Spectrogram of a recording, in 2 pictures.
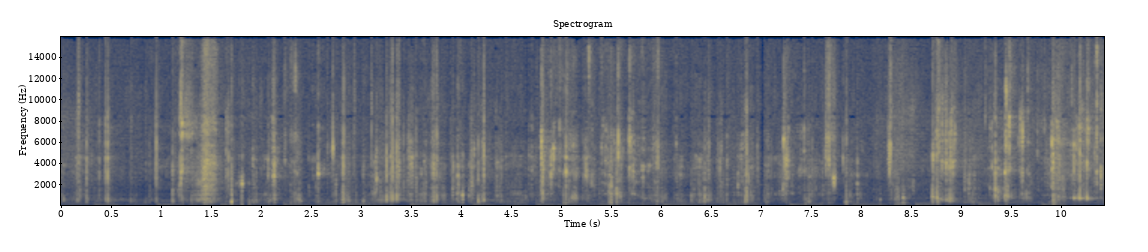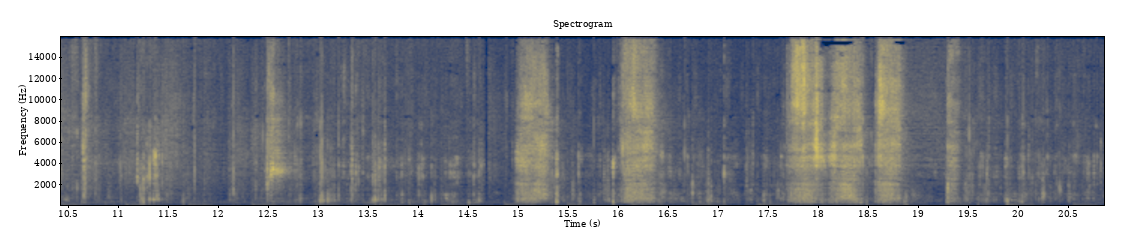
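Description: Close-miked biting and chewing of a sauce-coated octopus tentacle: a run of wet smacks and clicks, with two louder bursts in the second half. Soft background music plays underneath.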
